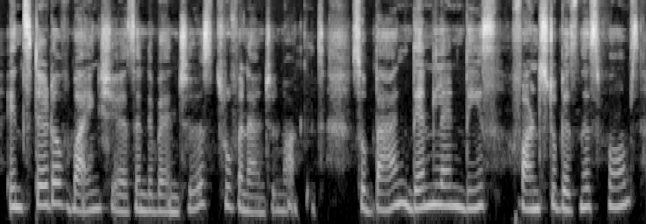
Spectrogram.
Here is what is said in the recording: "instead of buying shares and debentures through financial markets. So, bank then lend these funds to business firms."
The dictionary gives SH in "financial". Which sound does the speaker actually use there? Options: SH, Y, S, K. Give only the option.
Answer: SH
